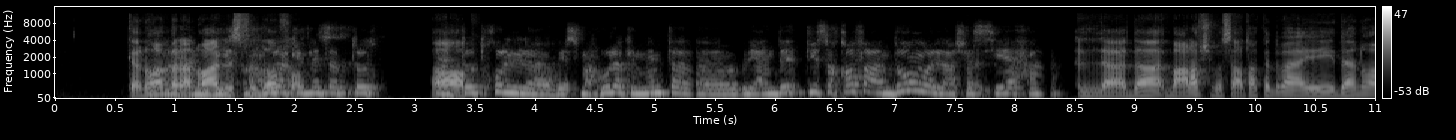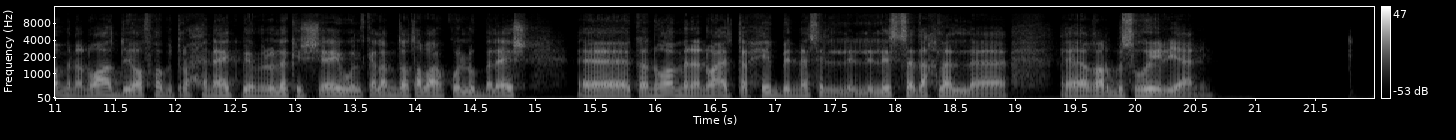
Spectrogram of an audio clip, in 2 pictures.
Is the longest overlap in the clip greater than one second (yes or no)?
yes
